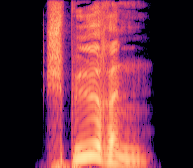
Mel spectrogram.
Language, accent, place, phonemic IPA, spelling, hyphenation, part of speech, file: German, Germany, Berlin, /ˈʃpyːʁən/, spüren, spü‧ren, verb, De-spüren.ogg
- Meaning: to sense, to detect, to perceive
